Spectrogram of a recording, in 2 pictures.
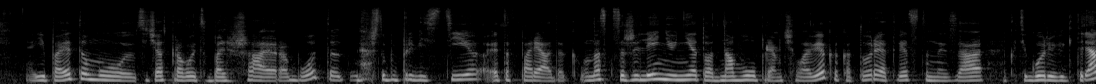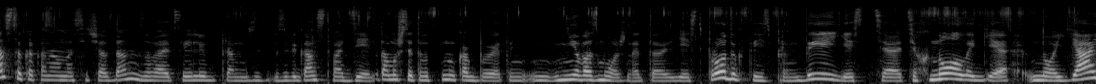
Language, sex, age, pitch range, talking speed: Russian, female, 20-39, 180-210 Hz, 150 wpm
